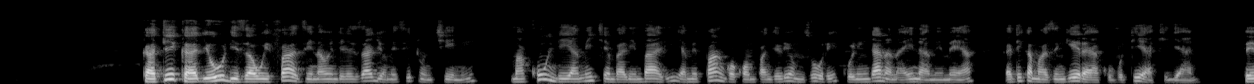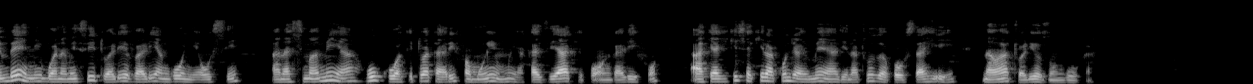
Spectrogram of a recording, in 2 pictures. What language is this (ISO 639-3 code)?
swa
